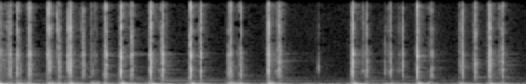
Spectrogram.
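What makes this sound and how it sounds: Rapid fingertip presses on a small clear plastic Cherry MX keycap switch tester produce a dense run of sharp clicky taps. Each tap is brief and bright with a low thock underneath. A faint steady hum sits beneath the keystrokes, which pause briefly near the middle before resuming.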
